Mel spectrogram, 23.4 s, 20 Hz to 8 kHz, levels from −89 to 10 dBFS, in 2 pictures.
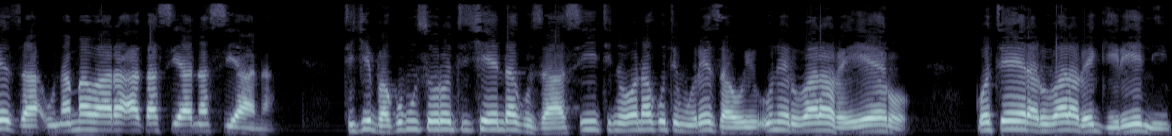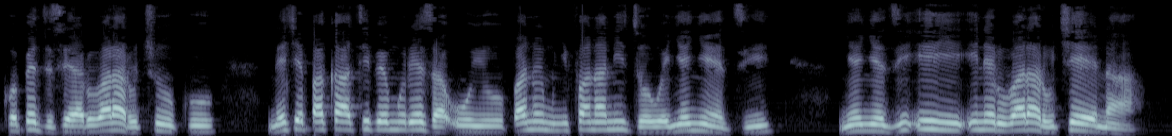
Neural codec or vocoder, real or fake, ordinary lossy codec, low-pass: none; real; MP3, 32 kbps; 7.2 kHz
